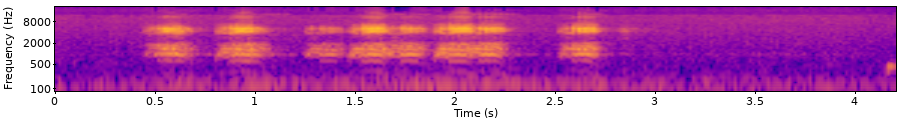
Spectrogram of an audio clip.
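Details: Fish crows at backyard feeders in America give about six short, nasal, staccato caws in quick uneven bursts, some run together, over a low background rumble.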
